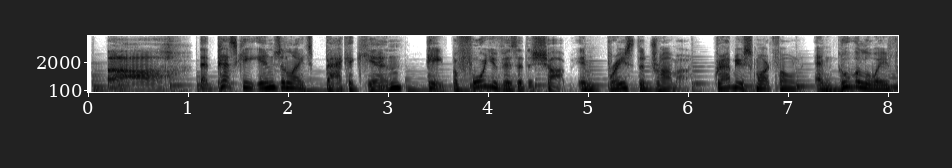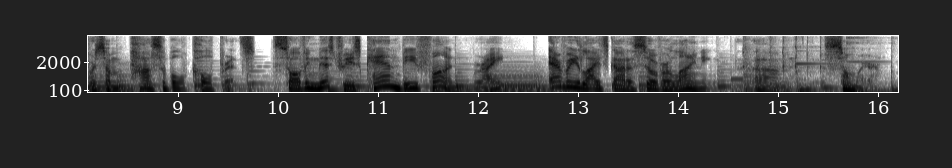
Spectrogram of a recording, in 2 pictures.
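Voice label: elearning, Male Voice Actor; check engine light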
